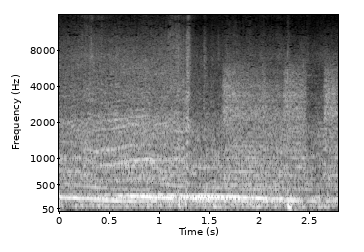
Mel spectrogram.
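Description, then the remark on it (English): Loud, steady electric race-car whine with a humming motor tone that dips slightly in pitch, over a rushing wash of tire and road noise, with no voices. “Yeah, that's right. Electric race cars.”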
